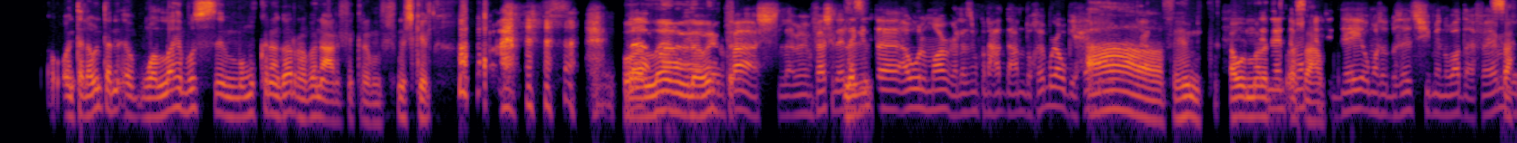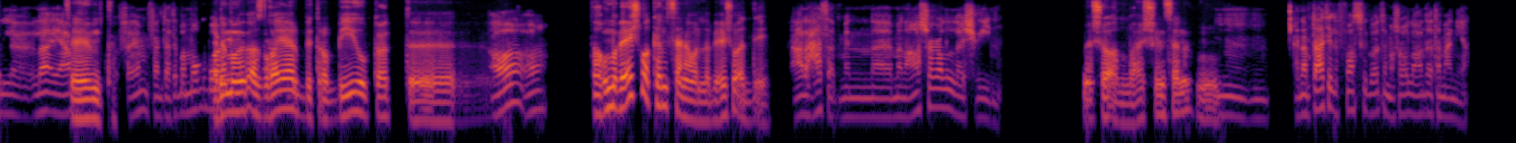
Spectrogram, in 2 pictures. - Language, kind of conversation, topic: Arabic, unstructured, إيه النصيحة اللي تديها لحد عايز يربي حيوان أليف لأول مرة؟
- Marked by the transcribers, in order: tapping; laugh; unintelligible speech; unintelligible speech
